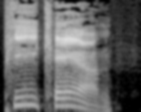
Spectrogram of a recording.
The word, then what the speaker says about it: pecan: They have a new one called Pecan Resist, but they want you to pronounce it pecan, like we can.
